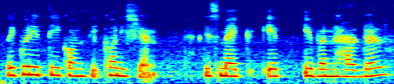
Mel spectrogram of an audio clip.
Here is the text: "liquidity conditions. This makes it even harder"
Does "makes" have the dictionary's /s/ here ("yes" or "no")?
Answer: no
